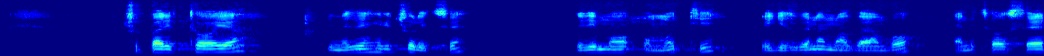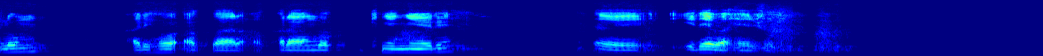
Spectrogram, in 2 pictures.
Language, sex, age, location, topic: Kinyarwanda, male, 25-35, Kigali, health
